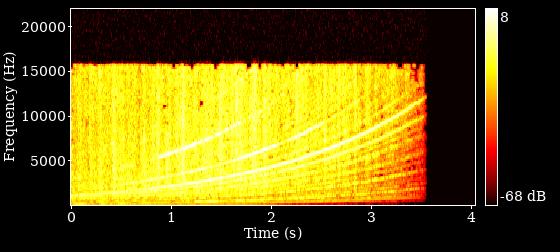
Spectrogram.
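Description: Synthesized riser sound effect: a rich tone gliding steadily upward in pitch, cutting off suddenly about three and a half seconds in.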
